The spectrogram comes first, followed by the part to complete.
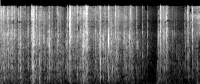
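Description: Plastic food packaging and shopping bags crinkling as groceries are handled and picked up, a dense run of small crackles with a brief pause near the end.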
